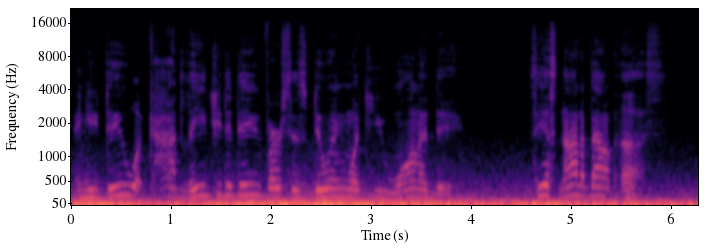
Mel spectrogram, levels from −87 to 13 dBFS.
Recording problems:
low rumble; noticeable; throughout; 15 dB below the speech

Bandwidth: 16.5 kHz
